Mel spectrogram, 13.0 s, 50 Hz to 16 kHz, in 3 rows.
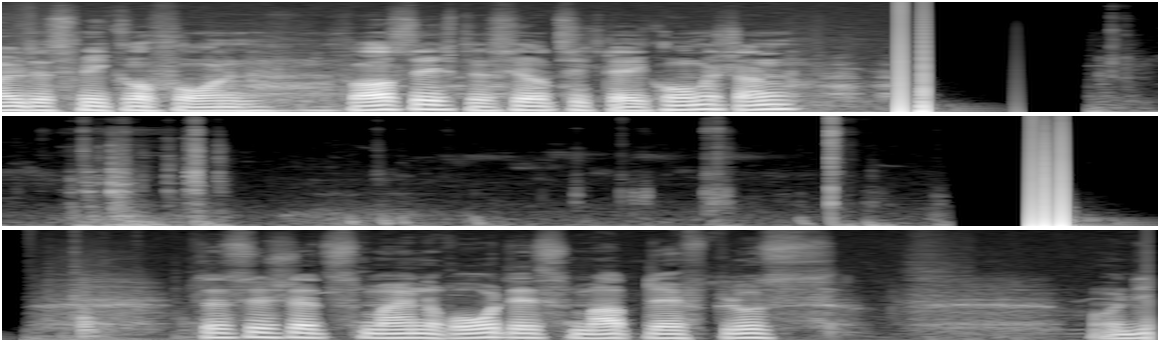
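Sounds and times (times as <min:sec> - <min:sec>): microphone jack pops: 0:03.4 - 0:03.8, 0:08.2 - 0:09.2.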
